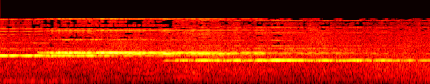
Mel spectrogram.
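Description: Program music in a quiet passage: a few long, held high notes, the melody stepping up and then down to a lower note held for several seconds.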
